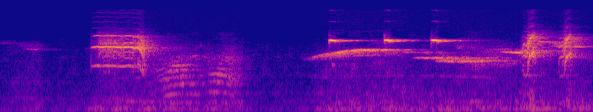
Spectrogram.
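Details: Common iora (konin) song with lively full 'tembakan' phrasing: a burst of bright chirps and descending notes, a pause, then a long rising whistle running into sharp high chips.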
